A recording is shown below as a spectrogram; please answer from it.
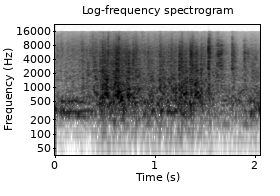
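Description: Racing pigeons cooing in a loft, low irregular calls, with a few light clicks and rustles from a bird being handled.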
